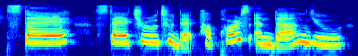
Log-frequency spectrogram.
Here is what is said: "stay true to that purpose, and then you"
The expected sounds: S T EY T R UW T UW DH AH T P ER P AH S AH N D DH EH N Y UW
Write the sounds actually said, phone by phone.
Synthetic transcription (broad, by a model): S T EY T R UW T UW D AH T P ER P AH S AH N D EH N Y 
